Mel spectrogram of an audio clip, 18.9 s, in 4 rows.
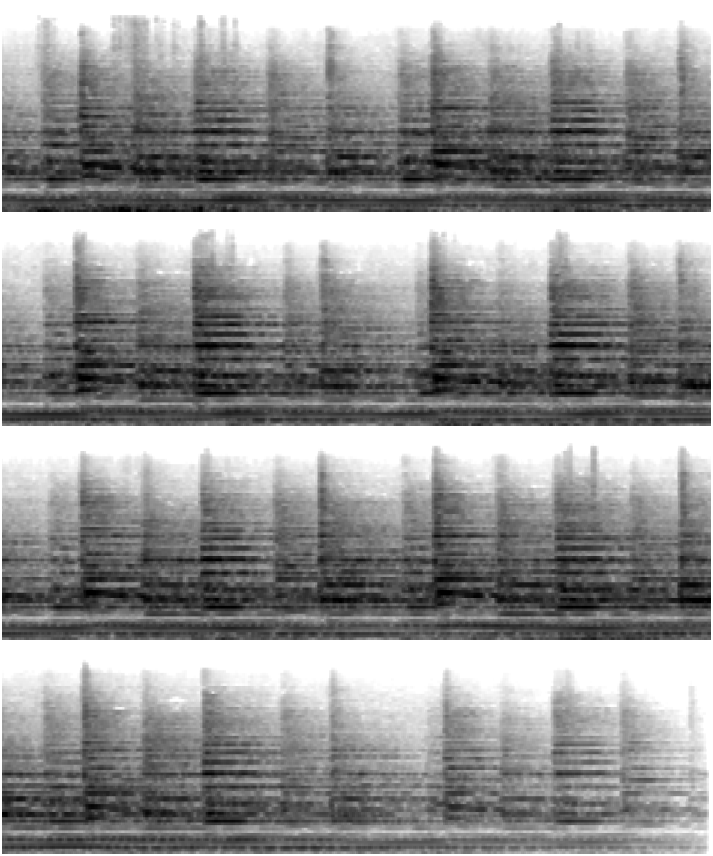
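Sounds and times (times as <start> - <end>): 
church bells ringing in Pavia di Udine: 0.0 - 18.8.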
